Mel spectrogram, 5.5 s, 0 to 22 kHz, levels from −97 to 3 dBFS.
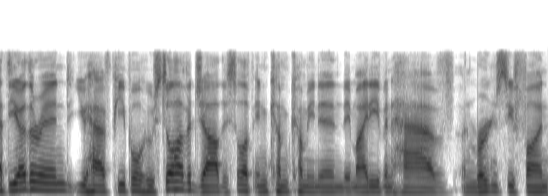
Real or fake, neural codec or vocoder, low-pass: real; none; 7.2 kHz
